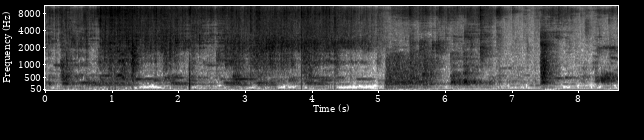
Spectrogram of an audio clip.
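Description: Chicken pieces frying in hot oil in a pan, a steady sizzle that is loudest in the first half, with a couple of light clicks of a fork against the pan as the pieces are turned.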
